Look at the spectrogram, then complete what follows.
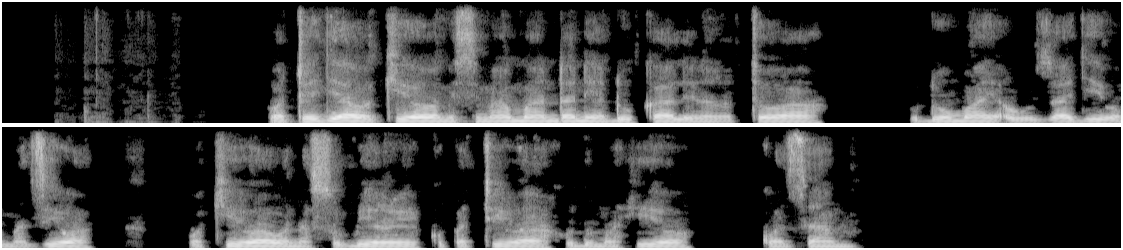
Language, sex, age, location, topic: Swahili, male, 25-35, Dar es Salaam, finance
